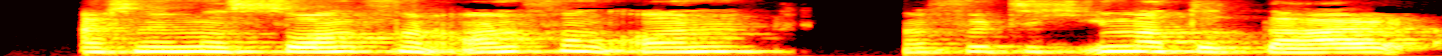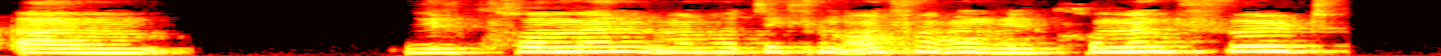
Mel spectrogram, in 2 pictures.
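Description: A high-pitched woman with a dark, mellow tone, monotone and flat, at a moderate pace. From Austria, Carinthia. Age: 20s. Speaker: coaching client. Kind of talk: testimonial interview.

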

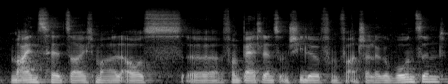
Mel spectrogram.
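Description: At a moderate pace, a man talks while noticeable background noise carries on. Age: 30s. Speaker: ultra-distance cyclist. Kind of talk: casual interview. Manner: hesitant with many fillers.

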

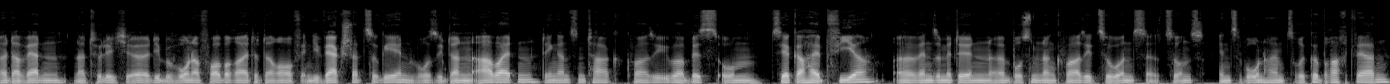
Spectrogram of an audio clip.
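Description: This man has a very deep, low pitch and monotone, flat intonation. He keeps a moderate pace with hardly any pauses. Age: 20s. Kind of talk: casual chat. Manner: halting.

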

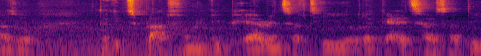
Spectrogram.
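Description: A man's fairly quick speech competes with noticeable background noise. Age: 40s. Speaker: market research agency owner. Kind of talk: podcast interview. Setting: hotel.

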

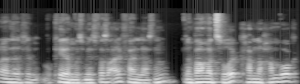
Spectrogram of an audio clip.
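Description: A very fast, somewhat breathy male voice, dark and mellow in tone, with ordinary pitch variation. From Germany. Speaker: tapping therapy coach. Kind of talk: interview.

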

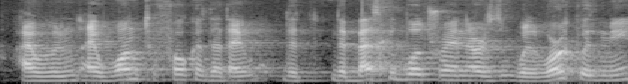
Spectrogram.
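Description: Someone with an Arabic accent talks at a very fast pace, the intonation fairly even, over noticeable background noise. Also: man. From Syria. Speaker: basketball coach and youth mental health coach. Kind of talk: interview conversation. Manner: halting, with many repetitions.

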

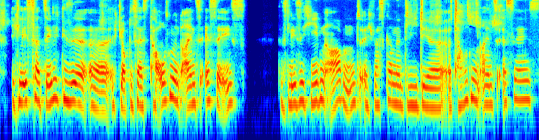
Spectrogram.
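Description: A woman at medium pitch in a dark, mellow tone, at a moderate pace with fairly even intonation, on a very clean recording with a silent background. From Franconia, Bamberg. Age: 50s. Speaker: sustainability consultant. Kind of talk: podcast interview.

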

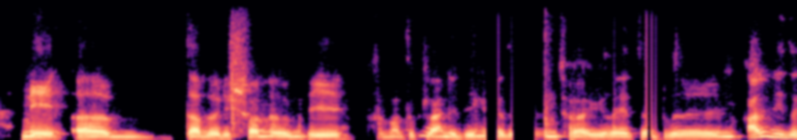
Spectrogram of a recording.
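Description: The voice is an unremarkable speaking voice. Pitch rises and falls in an ordinary way. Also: man. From Ruhr area, Germany. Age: 60s. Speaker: advertising agency owner and designer. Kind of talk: interview.

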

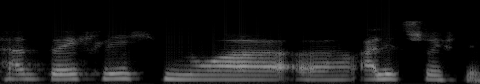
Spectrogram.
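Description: The speaker has a Russian accent and a monotone, flat intonation. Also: woman. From Kazakhstan. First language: Russian (speaking German). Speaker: fashion designer. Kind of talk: interview. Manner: halting.

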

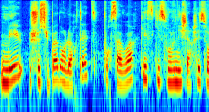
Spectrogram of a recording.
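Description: The voice is a woman's, at a medium pitch. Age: 30s. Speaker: yoga teacher. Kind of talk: interview. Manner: animated.

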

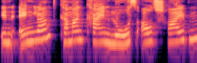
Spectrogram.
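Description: A woman's high-pitched voice comes through dry and close, with no echo. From Hesse, central (near Marburg). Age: 50s. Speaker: firefighter and fire association official. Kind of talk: interview.

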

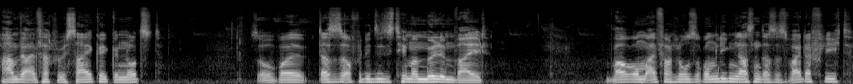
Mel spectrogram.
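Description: A man speaks at a medium pitch in a monotone, flat way. He keeps a moderate pace broken by long, frequent pauses. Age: 20s. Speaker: farmer and volunteer firefighter. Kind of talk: casual interview. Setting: outdoors in a forest.

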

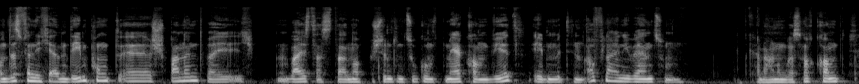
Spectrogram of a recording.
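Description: A moderate pace with ordinary pitch variation. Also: man, medium pitch for a man. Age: 20s. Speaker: web and tech team member. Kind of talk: casual interview.

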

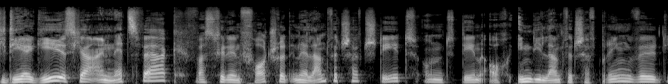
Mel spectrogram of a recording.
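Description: A man with an unremarkable speaking voice talks at a moderate pace with lively intonation, recorded very cleanly against a silent background in a dry, close sound with no echo. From Mecklenburg, northern Germany. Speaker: farmer and agricultural association president. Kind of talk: interview. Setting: office.

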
